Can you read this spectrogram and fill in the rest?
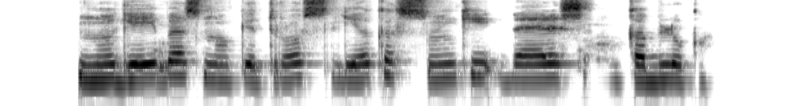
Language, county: Lithuanian, Šiauliai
